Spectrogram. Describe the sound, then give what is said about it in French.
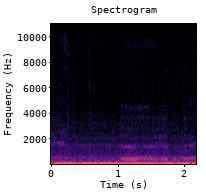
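A steady, loud low-pitched engine and road rumble fills the inside of a moving car, with a person's voice briefly audible over the constant drone. “Je suis en voiture hein, évidemment, vous avez l'habitude.”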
